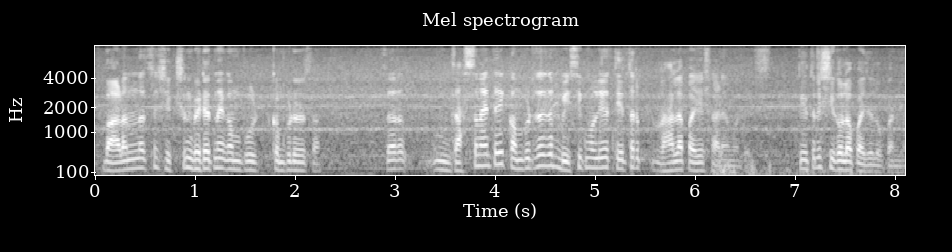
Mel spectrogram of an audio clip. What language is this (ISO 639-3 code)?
mar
